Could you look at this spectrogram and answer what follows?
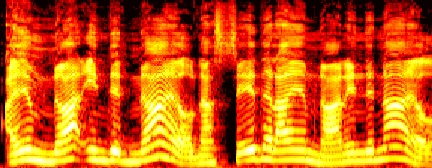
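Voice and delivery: hammed-up indignant yell; insistent shouting. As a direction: shout it down like a bickering kid. Acted sibling argument boils over.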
